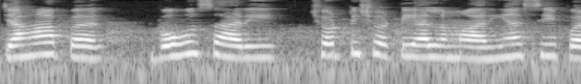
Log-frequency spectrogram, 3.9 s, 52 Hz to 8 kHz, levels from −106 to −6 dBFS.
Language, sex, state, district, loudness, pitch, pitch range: Hindi, female, Punjab, Pathankot, -15 LUFS, 265 Hz, 255-290 Hz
